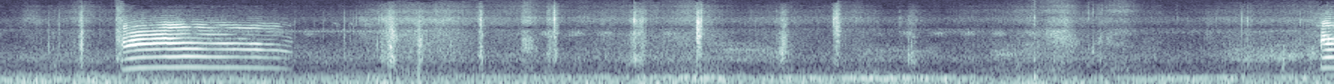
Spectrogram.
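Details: Stray cat being tapped on the lower back gives a single clear meow about a second long, then goes quiet, with low background rumble and faint clicks.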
